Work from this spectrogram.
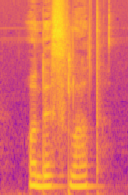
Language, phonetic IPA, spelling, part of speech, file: Czech, [ˈodɛslat], odeslat, verb, Cs-odeslat.ogg
- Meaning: to send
